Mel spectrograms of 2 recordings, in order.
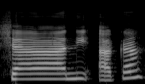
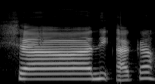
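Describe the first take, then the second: The two takes are said the same way.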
